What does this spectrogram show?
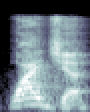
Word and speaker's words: why'd you: tough one again so this pronunciation is waja and we can actually cancel the H2 so why'd you have to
